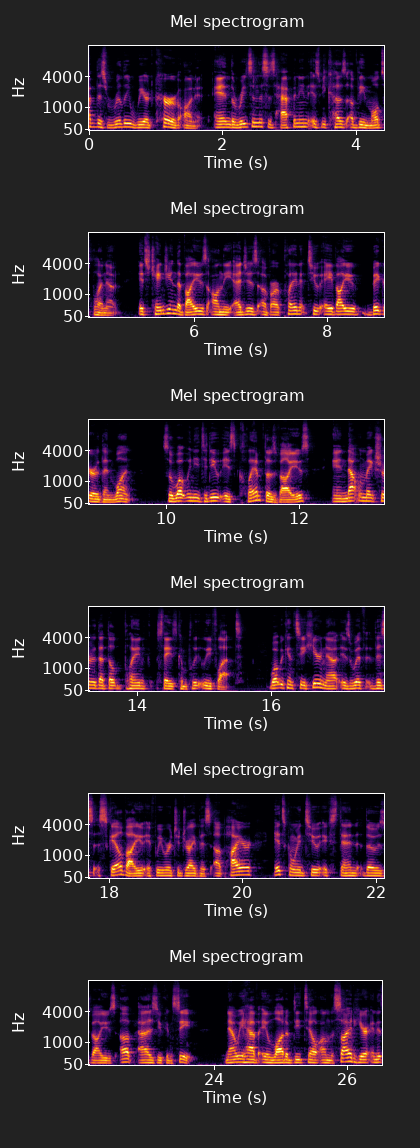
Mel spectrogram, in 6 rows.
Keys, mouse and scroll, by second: 2.0-2.4 scroll up 2, 2.4-3.7 middle drag, 3.7-5.1 scroll up 1, 5.4 scroll down 1, 11.1 click, 12.3 scroll up 1, 12.7-13.5 middle drag, 13.5-15.1 scroll down 3, 15.1-15.9 scroll up 3, 15.9-16.4 middle drag, 16.4-18.3 scroll up 2, 18.3-21.4 shift+drag, 24.2-24.6 scroll up 3, 25.6 scroll down 1.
